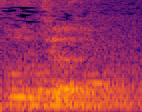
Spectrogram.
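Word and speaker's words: soldier: word is सोल्जर सोल्जर what is this pronunciation will be सोल्डर what सोल्डर and this pronunciation will be सोल्जर ज and okay सोल्डर एंड सोल्जर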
